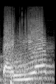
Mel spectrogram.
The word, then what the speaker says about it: Thalía: Thalía es sin H y es con... Sin en H. realidad, ajá, en las redes sociales no la van a encontrar con acento en la I, pero es con acento en la I. ¿No, Thalí? O sea, sí, para el acento va ahí aunque no se vea.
